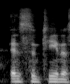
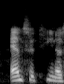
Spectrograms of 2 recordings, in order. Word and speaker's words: Ensatina: I never pronounce the name of the salamanders. Instantina salamander. Ensatina salamander.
